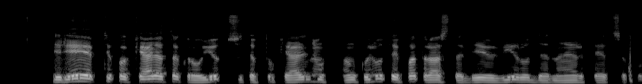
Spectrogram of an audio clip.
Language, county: Lithuanian, Alytus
